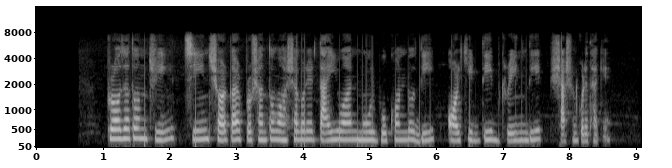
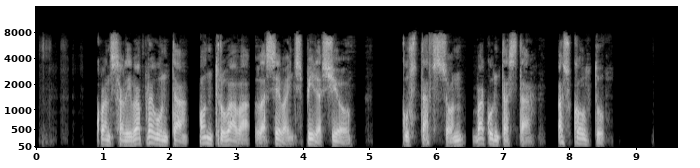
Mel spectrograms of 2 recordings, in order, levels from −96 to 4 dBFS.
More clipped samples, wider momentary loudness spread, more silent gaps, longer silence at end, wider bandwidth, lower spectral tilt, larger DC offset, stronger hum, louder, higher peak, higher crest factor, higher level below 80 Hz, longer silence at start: neither; about the same, 9 LU vs 7 LU; second, none vs 2.29-2.44 s, 3.21-3.27 s, 4.82-4.92 s, 5.06-5.48 s, 6.46-6.54 s, 7.65-7.82 s, 8.33-8.37 s; second, 0.5 s vs 1.1 s; about the same, 8 kHz vs 8.4 kHz; first, -4.5 dB/octave vs -3 dB/octave; neither; neither; second, -30 LUFS vs -19 LUFS; second, -12 dBFS vs 0 dBFS; about the same, 20 dB vs 20 dB; second, -66 dBFS vs -60 dBFS; first, 1.05 s vs 0.9 s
